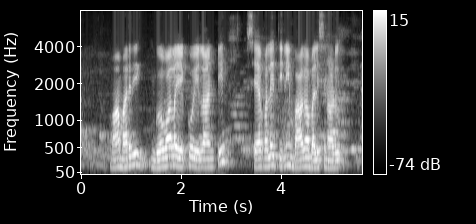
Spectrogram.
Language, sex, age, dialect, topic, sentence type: Telugu, male, 18-24, Southern, agriculture, statement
